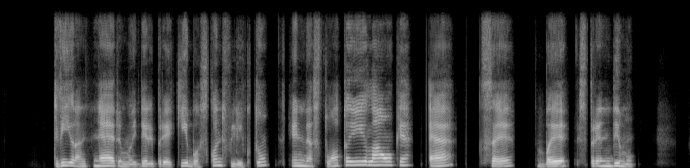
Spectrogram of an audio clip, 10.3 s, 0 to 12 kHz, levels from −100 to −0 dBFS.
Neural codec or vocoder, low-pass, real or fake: autoencoder, 48 kHz, 32 numbers a frame, DAC-VAE, trained on Japanese speech; 10.8 kHz; fake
